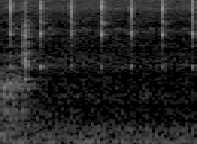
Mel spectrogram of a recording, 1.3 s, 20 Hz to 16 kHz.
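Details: Serviced Waltham 1892 size 16, 7-jewel hunter-case pocket watch: crisp even ticks about five per second; normal ticking.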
